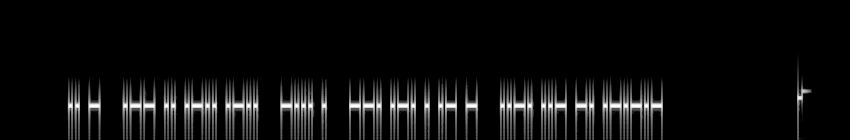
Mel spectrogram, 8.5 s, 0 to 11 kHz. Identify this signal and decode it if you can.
Morse code, heard as a keyed tone, about 34 wpm, 700 Hz. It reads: IT WILL BE GREAT FUN.
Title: Sentences from Top 700 Words 35wpm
